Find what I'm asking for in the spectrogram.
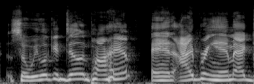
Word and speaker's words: Parham: I'm looking at Dylan Perham. I think that's Perham, right? That's how you say it. – I would say Parham. – Is it Parham? Parham.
